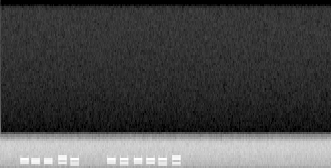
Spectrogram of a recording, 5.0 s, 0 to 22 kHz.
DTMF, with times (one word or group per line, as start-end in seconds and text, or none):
0.3-1.2 07792
1.6-2.7 050826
